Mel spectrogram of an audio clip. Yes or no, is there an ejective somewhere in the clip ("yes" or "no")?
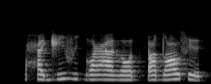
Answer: yes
